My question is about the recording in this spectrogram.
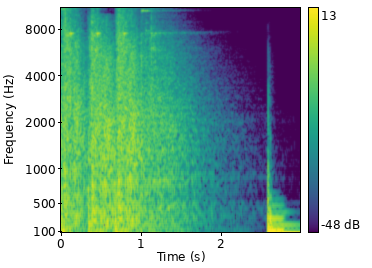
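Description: Gunshots fired at a man at a restaurant door: a few sharp shots in quick succession with a long, fading ringing tail, then after a short silence a sudden heavy low thud.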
